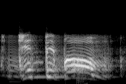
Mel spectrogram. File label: spotted loose bomb, pirate; Counter Strike Model Pack; CS:GO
